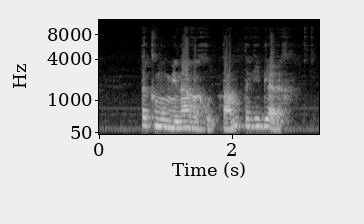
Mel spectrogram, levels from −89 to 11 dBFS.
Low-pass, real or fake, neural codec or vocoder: 9.9 kHz; real; none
